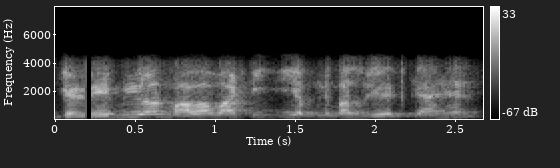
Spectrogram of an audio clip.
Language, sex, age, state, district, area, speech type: Hindi, male, 30-45, Madhya Pradesh, Gwalior, rural, conversation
